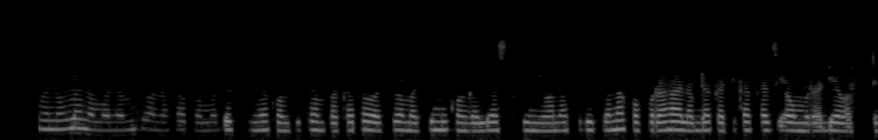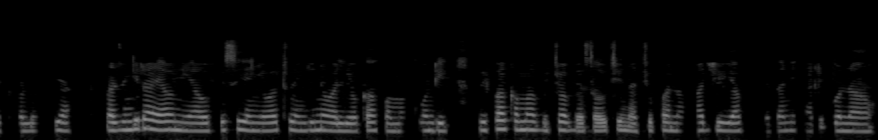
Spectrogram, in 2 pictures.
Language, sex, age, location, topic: Swahili, female, 18-24, Nairobi, education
